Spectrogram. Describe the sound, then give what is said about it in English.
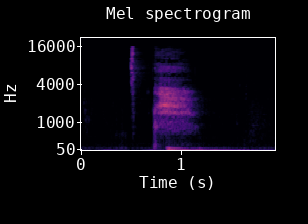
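A drink of orange juice: a sharp little click, then a short breathy, wet gulp that rises quickly and fades, faint and heard alone. “That's some delicious orange juice. I completely forgot what I was drinking.”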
